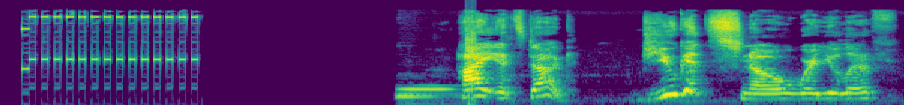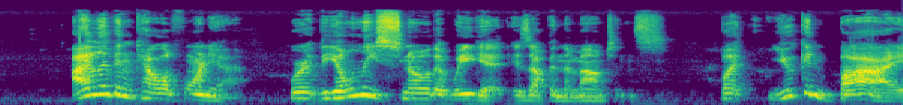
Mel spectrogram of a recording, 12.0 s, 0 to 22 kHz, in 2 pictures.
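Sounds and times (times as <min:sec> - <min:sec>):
phone ringtone trill of beeps: 0:00.2 - 0:01.4.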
